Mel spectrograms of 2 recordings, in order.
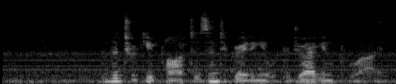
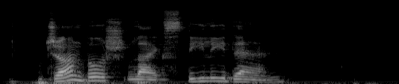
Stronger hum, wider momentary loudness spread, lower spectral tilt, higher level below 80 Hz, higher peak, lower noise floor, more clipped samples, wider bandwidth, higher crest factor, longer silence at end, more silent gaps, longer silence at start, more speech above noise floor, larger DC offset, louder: neither; first, 22 LU vs 15 LU; first, -6.5 dB/octave vs -4.5 dB/octave; second, -58 dBFS vs -52 dBFS; about the same, -14 dBFS vs -16 dBFS; second, -50 dBFS vs -66 dBFS; neither; second, 12 kHz vs 16 kHz; about the same, 18 dB vs 20 dB; second, 0 s vs 1.15 s; neither; about the same, 0.05 s vs 0.1 s; second, 19 dB vs 33 dB; neither; first, -31 LUFS vs -34 LUFS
